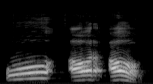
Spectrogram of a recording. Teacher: तो इसका लिए इसका नाम जो होता है दोस्तों नाम पड़ गया इसका कंठ तालव्य कंठ तालव्य इसका नाम क्या पड़ गया कंठ तालव्य और बचा आपका ओ और औ ओ और औ ये दोस्तों क्या होता है ओठ से भी बोला जाता है और उसके साथ-साथ आपका कंठ से भी बोला जाता है इसलिए इसका जो नाम पड़ गया दोस्तों क्या कंठ तालव्य क्या नाम पड़ गया सॉरी हां कंठ तालव्य नहीं कंठ ओष्ठ क्योंकि इसमें क्या हो रहा है ओष्ठ का भी प्रयोग प्रयोग किया जा रहा है तो नाम क्या हो जाएगा दोस्तों?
